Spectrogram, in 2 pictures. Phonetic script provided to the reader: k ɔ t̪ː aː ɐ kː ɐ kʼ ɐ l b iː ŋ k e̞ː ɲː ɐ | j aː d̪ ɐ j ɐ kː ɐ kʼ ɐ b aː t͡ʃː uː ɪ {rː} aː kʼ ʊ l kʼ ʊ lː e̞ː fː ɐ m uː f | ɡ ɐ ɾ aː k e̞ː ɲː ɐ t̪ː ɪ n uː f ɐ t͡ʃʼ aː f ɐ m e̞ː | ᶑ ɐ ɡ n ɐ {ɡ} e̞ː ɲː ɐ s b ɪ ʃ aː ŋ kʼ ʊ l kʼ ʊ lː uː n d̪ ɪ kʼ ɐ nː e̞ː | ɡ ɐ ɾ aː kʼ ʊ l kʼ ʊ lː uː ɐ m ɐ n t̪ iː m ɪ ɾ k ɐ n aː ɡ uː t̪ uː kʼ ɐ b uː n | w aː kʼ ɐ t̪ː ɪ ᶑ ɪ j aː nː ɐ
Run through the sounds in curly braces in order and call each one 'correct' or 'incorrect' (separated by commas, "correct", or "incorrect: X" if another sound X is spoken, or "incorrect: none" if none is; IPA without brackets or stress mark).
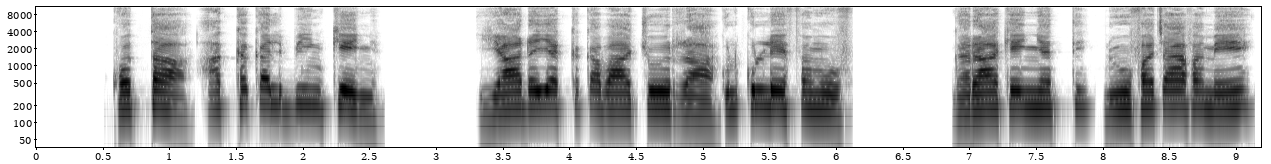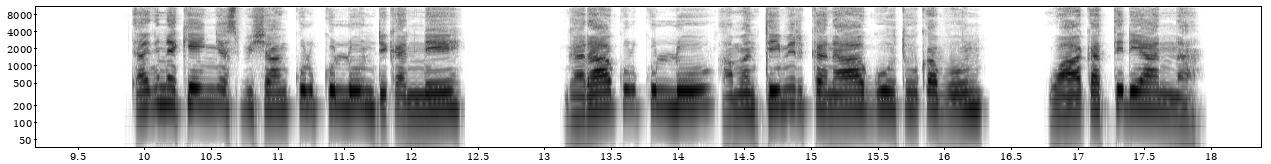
correct, incorrect: k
